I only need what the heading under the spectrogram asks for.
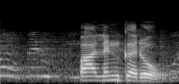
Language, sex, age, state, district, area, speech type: Dogri, male, 18-30, Jammu and Kashmir, Reasi, rural, read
